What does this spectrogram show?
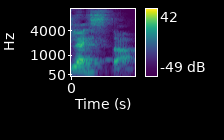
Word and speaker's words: Leicester: His name is Leicester. If you look up Lego, I don't know, London and Leicester, but they spell it different. They spell it as the name Lester.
